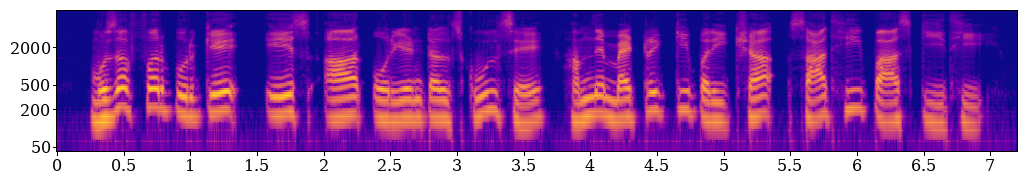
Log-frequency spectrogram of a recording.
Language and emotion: Hindi, neutral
